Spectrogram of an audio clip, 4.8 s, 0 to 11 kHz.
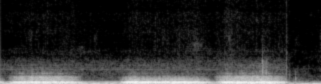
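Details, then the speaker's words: Bronchial breath sounds, normally auscultated either side of the sternum from the 2nd to 4th intercostal space on the anterior chest wall and abnormal elsewhere; loud, harsh, tubular, hollow sounds with a clear pause between breaths. "Track three, bronchial breath sounds. These sounds are tubular and harsh."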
